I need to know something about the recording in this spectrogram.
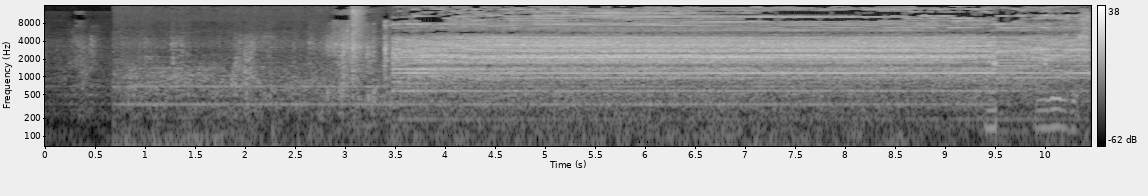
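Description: Handheld electric heat gun running, its fan motor giving a steady whirr with a whine, aimed at spliced wires to shrink the heat-shrink tubing. It steps up louder about three and a half seconds in and cuts off shortly before the end.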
